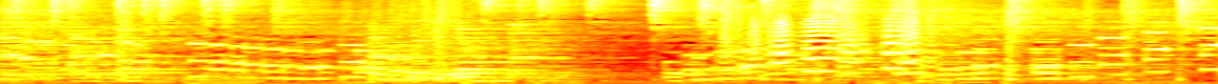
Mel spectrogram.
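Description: Studio jazz band recording with drum kit, the band playing together. The sound thins out for a moment about halfway through, then the full band comes back in sharply.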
